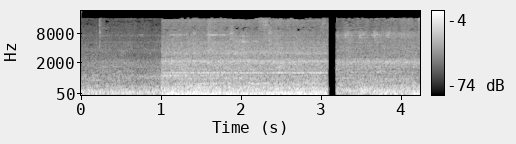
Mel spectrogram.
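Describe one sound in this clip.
A train rumbles in a station.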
